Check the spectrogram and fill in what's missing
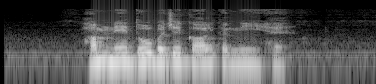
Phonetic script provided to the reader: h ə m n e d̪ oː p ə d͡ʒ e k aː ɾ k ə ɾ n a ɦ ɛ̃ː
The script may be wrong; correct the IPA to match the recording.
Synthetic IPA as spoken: h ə m n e d̪ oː b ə d͡ʒ e k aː l k ə ɾ n i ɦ ɛː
